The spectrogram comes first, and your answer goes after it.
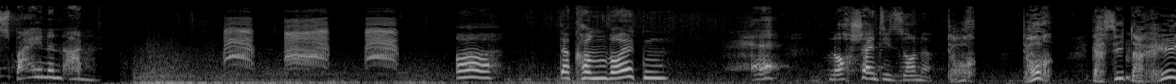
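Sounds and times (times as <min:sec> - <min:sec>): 
speech: 0:00.0 - 0:01.1, 0:04.6 - 0:06.8, 0:07.5 - 0:11.7
low rumble: 0:01.1 - 0:10.9
crow cawing: 0:02.1 - 0:04.2.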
